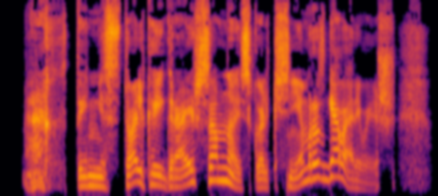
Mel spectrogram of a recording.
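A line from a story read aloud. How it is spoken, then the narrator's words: Growling puppy. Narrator (Russian): прорычал щенок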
